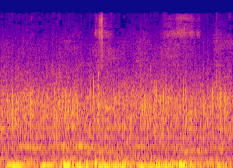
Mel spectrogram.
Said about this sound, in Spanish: No, bueno, pues aplauso para ese Grand Prix también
